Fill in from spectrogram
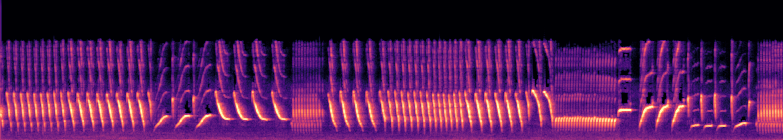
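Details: Song of a Russian canary: fast trains of high descending notes alternate with rising whistles, a brief buzzy trill and short rattling tours, the phrases changing every few seconds in a continuous, lively performance.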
